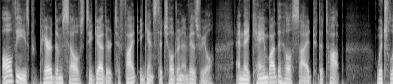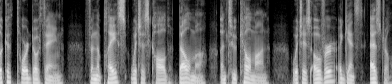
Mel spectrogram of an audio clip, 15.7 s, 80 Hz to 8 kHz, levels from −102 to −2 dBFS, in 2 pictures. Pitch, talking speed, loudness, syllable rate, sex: 105 Hz, 150 wpm, -20 LUFS, 4.9 syllables/s, male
